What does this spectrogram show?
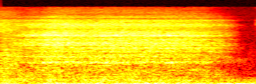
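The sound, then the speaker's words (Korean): One long, deep breath pushed out, a steady airy rush lasting almost two seconds before it tapers off abruptly into quiet. “자꾸 숨 막힌데 숨 쉬어요 우리 다 같이 숨 쉬자”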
